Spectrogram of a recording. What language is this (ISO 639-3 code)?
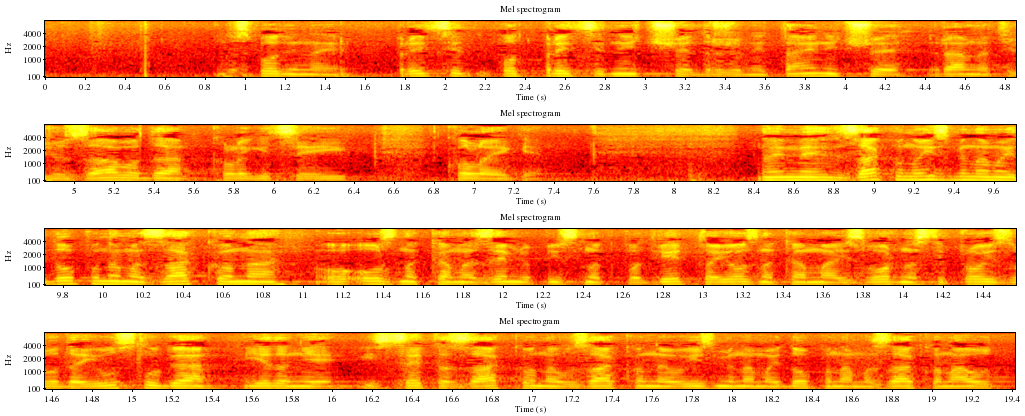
hrv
